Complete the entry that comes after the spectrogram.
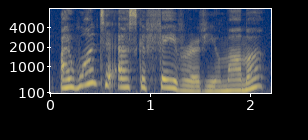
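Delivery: put-on young daughter asking her mother a favor; Amy's voice. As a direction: ask sweetly, like a young girl wanting something. Amy asks her mother a favor.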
